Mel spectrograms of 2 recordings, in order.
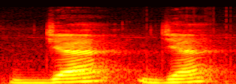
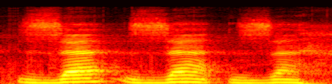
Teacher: Jim itu ada di tengah lidah kalau Zai adanya di ujung lidah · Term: Jim dan zaai berbeda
